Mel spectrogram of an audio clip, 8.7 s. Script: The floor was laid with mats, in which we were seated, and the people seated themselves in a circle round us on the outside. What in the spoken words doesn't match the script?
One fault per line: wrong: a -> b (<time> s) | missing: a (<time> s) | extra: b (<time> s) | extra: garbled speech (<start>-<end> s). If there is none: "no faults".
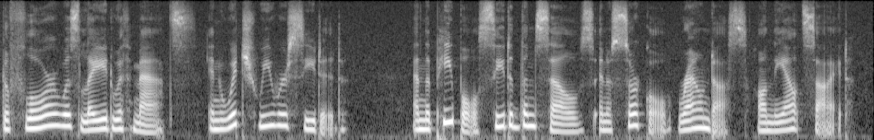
no faults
